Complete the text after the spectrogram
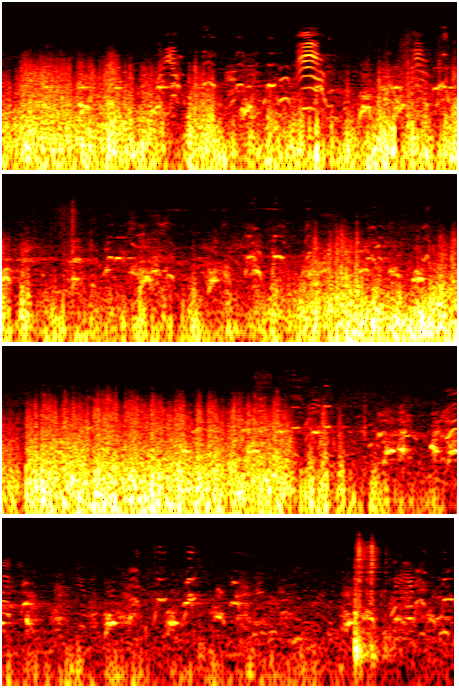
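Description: A woman calls out commands outdoors.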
